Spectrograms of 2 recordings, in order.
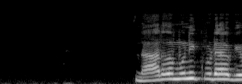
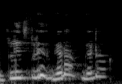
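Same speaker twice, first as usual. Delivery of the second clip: gentle pleading; 6 semitones higher, 8 dB quieter than usual. Acted. Narada gently urging dead child.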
